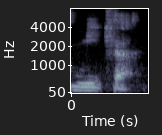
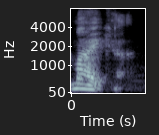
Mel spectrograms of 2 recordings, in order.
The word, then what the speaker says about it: Micah: I always saw it being pronounced as Mica. The chick that played his mom said Mica. I mean, every person that said his name in the original series pronounced it as Mica, not Micah. Micah just sounds kind of ridiculous because we're used to it pronounced in a different way.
